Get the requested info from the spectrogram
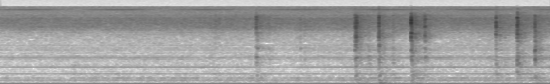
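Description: Computer keyboard keystrokes as numbers are typed, a handful of short clicks mostly in the second half, over a steady low electrical hum.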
